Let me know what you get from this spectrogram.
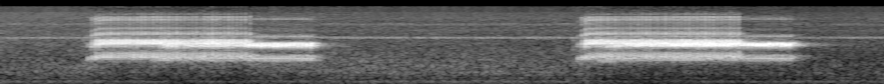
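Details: Mating call of a frog: two clear, tonal, nasal notes about a second long, separated by a pause of more than a second, each ending with a slight drop in pitch, over faint background hiss.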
